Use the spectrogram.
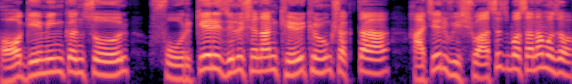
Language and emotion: Goan Konkani, surprised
